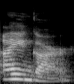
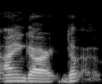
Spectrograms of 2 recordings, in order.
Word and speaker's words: Iyengar: Abria Iyengar. Thank you so much. I'm terrible at names. I apologize. Abria Iyengar.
